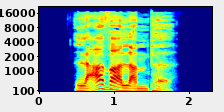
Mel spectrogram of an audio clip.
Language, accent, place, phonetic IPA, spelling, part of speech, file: German, Germany, Berlin, [ˈlaːvaˌlampə], Lavalampe, noun, De-Lavalampe.ogg
- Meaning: lava lamp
